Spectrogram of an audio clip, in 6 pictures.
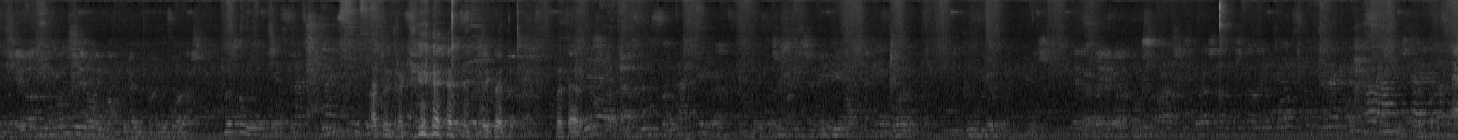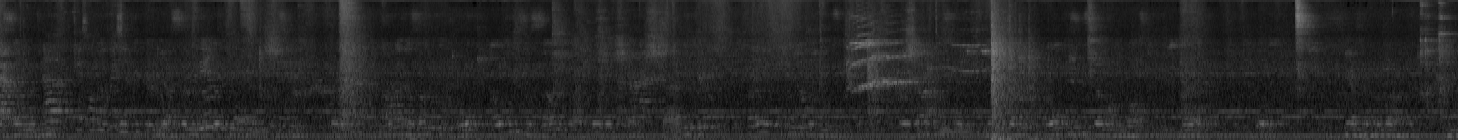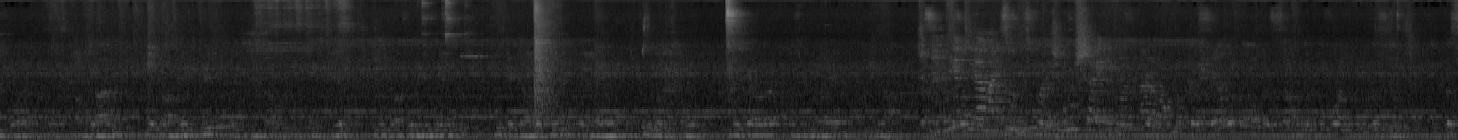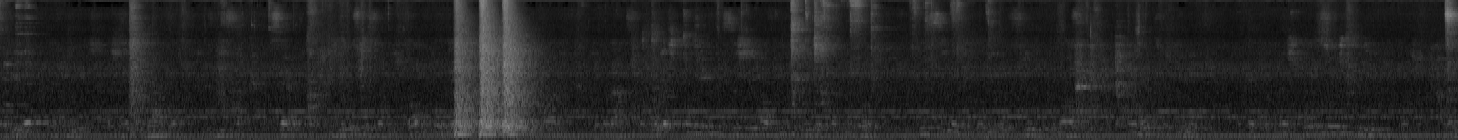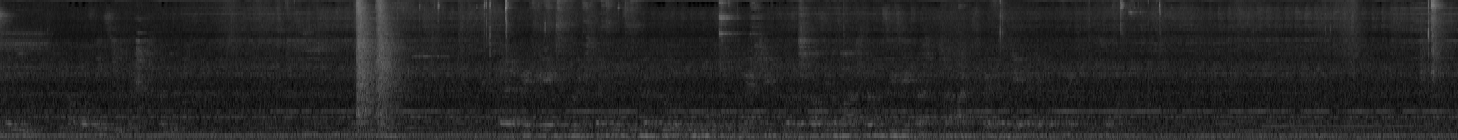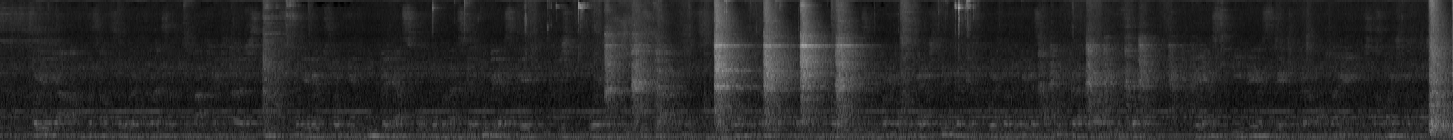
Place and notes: Barca de Alva, Portugal
Gravacao binaural em Barca de Alva. Mapa Sonoro do Rio Douro Binaural recording in Baraca de Alva, Portugal. Douro River Sound Map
